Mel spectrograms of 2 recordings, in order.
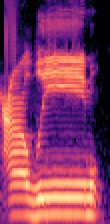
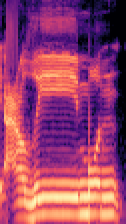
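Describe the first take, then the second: First: The final vowel is only faintly, briefly heard. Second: The word ends with a full vowel plus n. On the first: The speaker calls it right. "Mu-nya terdengar tapi dengan kadar sepertiga harokat saja" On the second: The speaker calls it wrong. "apalagi azimun, tidak"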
